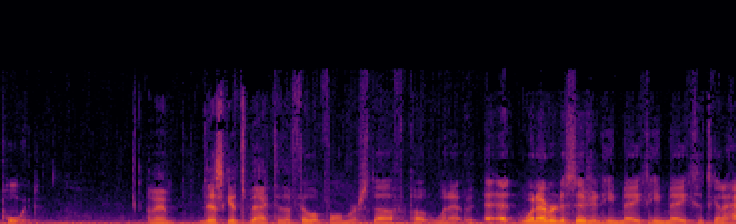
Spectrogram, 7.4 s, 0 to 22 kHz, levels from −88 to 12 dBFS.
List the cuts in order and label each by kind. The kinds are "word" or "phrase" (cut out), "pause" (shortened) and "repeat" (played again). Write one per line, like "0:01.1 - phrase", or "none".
0:06.5 - repeat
